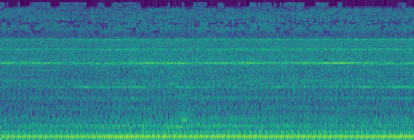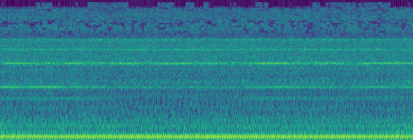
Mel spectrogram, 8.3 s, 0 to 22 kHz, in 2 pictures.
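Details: Holden HQ 308 V8, first start after full rebuild to stock spec, re-sleeved standard bores, Crow Cams 5651 cam (282 duration, LSA 114), remanufactured Quadrajet carb; steady deep even rumble, regular beat, no knocks or misses: normal running.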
